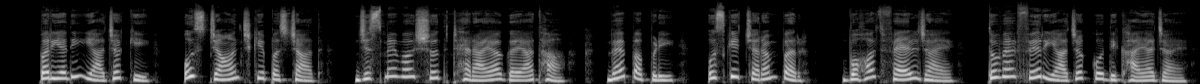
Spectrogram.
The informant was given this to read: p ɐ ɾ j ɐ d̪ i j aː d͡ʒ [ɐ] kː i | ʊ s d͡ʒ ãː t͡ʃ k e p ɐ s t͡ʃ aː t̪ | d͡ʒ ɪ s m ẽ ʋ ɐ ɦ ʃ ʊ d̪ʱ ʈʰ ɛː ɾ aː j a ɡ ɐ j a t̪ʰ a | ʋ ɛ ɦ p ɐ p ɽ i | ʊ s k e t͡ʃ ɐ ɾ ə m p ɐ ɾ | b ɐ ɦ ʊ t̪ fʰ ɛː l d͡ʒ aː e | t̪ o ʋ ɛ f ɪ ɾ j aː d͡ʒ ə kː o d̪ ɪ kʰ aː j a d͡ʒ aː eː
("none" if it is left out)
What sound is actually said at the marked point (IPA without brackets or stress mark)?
ə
